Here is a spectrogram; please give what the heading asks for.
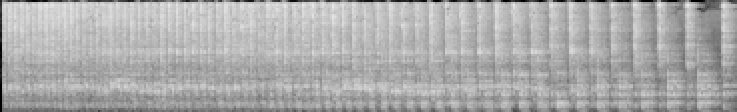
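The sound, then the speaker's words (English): Rapid mechanical clicking from a spinning prize wheel: many loud ticks in a fast, even run that spread out and slow toward the end. No voices. “Let's spin the wheel of destiny to find out what we're going to talk about now.”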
